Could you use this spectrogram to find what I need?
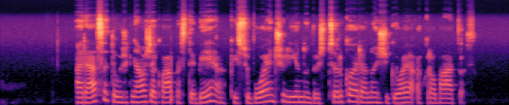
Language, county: Lithuanian, Klaipėda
